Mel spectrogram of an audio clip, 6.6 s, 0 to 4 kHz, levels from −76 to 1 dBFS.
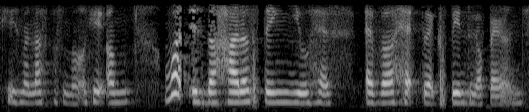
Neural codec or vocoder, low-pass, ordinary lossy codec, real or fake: none; 3.6 kHz; AAC, 16 kbps; real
